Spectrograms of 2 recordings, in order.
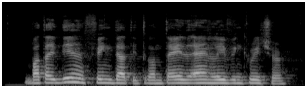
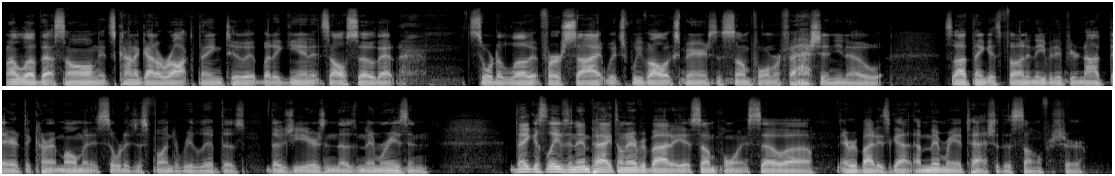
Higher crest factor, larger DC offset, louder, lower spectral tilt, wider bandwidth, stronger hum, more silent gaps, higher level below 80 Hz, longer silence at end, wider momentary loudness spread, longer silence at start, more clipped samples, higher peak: about the same, 14 dB vs 18 dB; neither; second, -26 LUFS vs -21 LUFS; first, -6.5 dB/octave vs -5 dB/octave; second, 12 kHz vs 16 kHz; neither; neither; second, -60 dBFS vs -38 dBFS; about the same, 0.2 s vs 0.3 s; second, 6 LU vs 9 LU; first, 0.25 s vs 0.05 s; neither; second, -12 dBFS vs -2 dBFS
